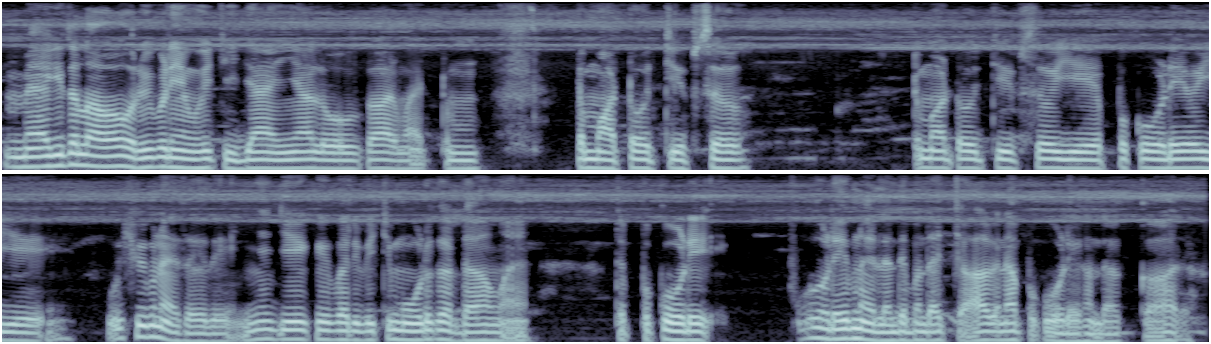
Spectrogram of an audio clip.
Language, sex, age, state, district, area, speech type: Dogri, male, 18-30, Jammu and Kashmir, Kathua, rural, spontaneous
